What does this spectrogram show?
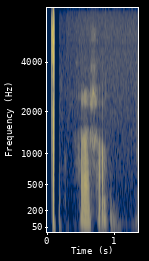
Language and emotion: Russian, neutral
